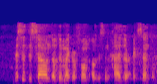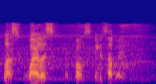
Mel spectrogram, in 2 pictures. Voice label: sennheiser accentum plus wireless at the subway; Sennheiser Accentum Plus is a wireless full-size headphone and new for 2024.

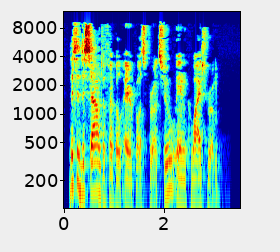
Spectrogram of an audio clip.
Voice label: apple airpods pro 2 eng

